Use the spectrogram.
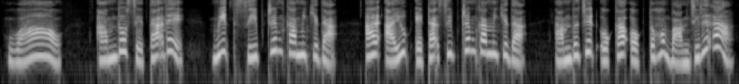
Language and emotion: Santali, surprised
